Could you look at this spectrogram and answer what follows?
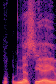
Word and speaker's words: Messier: what the heck is Messier? What are we talking about? For hockey fans, it's like Mark Messier, that's the way it's spelled.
